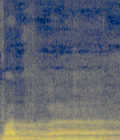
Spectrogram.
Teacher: Sama iwad sama badal pun dibaca panjang, dua ketukan. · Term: mad iwad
